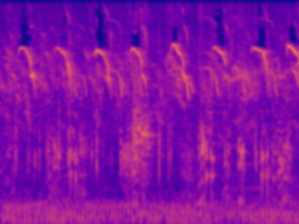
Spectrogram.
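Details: Home-kept rural chickens, roosters and hens, at breakfast feeding time: rapid high chirps repeated about every third of a second over busy clucking and scratching, several birds calling together.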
